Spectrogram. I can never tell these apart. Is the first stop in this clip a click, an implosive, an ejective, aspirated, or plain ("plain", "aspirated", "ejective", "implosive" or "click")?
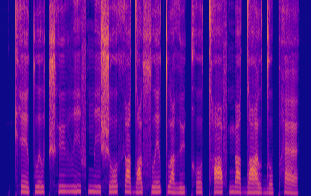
aspirated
